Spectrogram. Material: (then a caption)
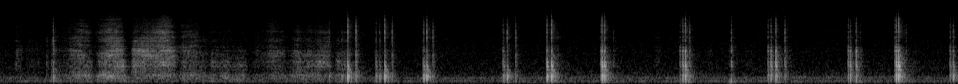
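Wood. Long fingernails scrape across a solid varnished wooden tabletop in a few soft, rasping strokes. They then tap it in a series of short, sharp clicks with almost no ring, some in quick pairs.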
